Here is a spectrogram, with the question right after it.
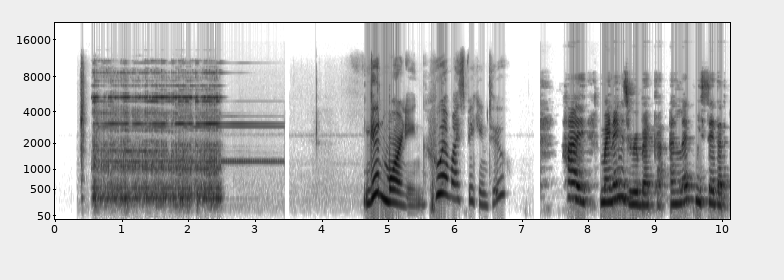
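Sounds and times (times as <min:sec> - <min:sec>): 
telephone bell ringing for an incoming listener call: 0:00.5 - 0:03.5
speech: 0:04.7 - 0:10.1.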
